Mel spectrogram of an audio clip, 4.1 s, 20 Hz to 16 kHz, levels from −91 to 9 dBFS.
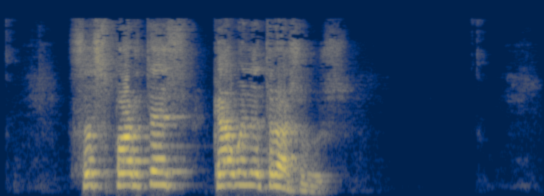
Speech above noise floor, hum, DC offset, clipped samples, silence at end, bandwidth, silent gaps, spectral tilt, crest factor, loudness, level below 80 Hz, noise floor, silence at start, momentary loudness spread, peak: over 75 dB; none; under 0.1%; under 0.1%; 1.55 s; 11.5 kHz; none; -3.5 dB/octave; 18 dB; -14 LUFS; -66 dBFS; under -90 dBFS; 0.55 s; 15 LU; 0 dBFS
